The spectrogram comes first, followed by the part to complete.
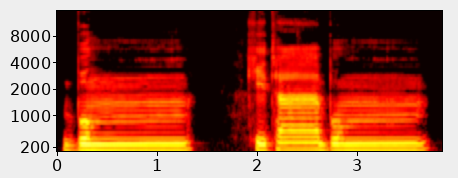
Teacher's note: So it should have been bun with a n at the end. But because of the mim with a shadda, the ba will join straight to the mim. So it becomes bum, kitabum.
